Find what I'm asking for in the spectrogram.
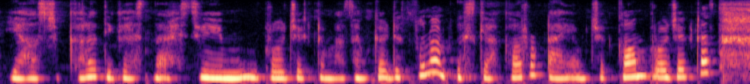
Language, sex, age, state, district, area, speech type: Kashmiri, female, 18-30, Jammu and Kashmir, Budgam, rural, spontaneous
